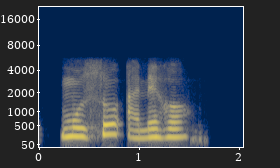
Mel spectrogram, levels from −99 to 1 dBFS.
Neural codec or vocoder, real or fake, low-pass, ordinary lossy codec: codec, 24 kHz, 6 kbps, HILCodec; fake; 5.4 kHz; Opus, 32 kbps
